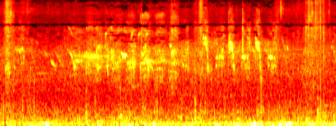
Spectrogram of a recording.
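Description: Small birds chirping over a steady low rumble of outdoor noise, with a dull thump about a second in and another about five seconds in.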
